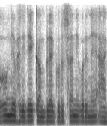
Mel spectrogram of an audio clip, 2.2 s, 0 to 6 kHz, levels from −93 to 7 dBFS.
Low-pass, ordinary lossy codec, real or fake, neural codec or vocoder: 5.4 kHz; none; fake; codec, 16 kHz, 1.1 kbps, Voila-Tokenizer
